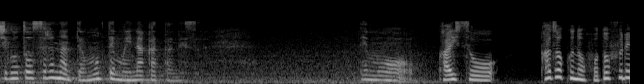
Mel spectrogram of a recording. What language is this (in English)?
Japanese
